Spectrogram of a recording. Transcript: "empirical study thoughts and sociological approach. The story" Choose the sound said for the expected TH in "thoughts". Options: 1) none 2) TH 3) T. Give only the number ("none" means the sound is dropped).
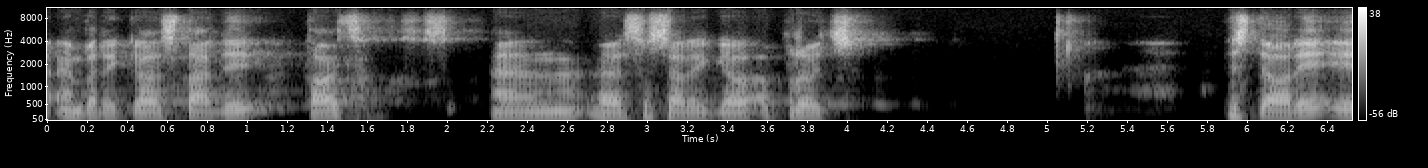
3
